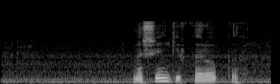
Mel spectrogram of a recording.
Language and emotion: Russian, neutral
